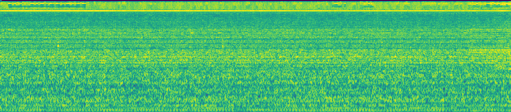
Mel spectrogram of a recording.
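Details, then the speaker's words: Whirlpool refrigerator, after replacing the bad start relay: with power reapplied, the compressor hums quietly and evenly with no clicking and runs normally. "now that power is reapplied compressor is on frequency sounds good"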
